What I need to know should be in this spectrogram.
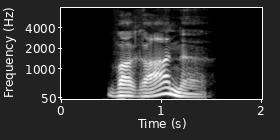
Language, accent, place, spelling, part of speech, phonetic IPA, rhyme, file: German, Germany, Berlin, Warane, noun, [vaˈʁaːnə], -aːnə, De-Warane.ogg
- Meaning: nominative/accusative/genitive plural of Waran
